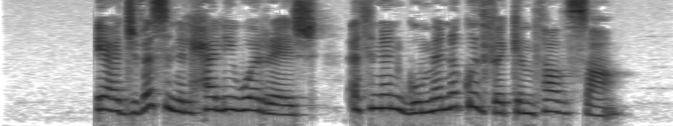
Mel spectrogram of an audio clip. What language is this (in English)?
Kabyle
